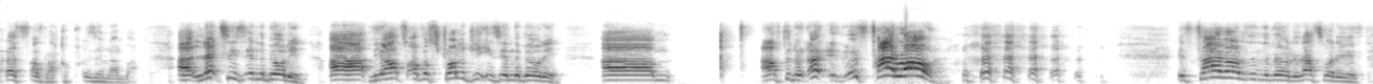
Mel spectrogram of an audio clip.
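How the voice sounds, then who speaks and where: A man hosting a live astrology podcast in a chatty, upbeat way and greeting listeners by name. His voice is croaky and his nose is stuffed up. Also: sits high, lively intonation, a little slow. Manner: chatty, upbeat, gives viewers shout-outs. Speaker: podcast host. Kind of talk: casual live-stream chat with listeners. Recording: dull, lo-fi sound.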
